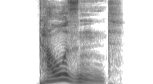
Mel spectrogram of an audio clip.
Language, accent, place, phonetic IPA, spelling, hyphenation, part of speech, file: German, Germany, Berlin, [ˈtaʊ̯.zn̩t], Tausend, Tau‧send, noun / interjection, De-Tausend.ogg
- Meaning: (noun) 1. thousand (set or unit of one thousand items) 2. thousands, a lot (unspecified large quantity) 3. thousand (the number); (interjection) euphemistic form of Teufel! (“devil!”)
